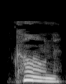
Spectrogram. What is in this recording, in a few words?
"Cone", English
